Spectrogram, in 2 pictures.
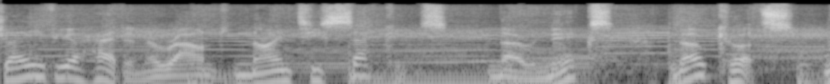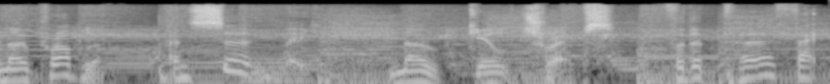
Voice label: matter of fact skull shaver ad

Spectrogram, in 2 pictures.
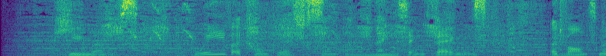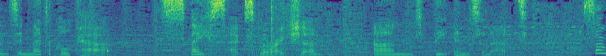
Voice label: corporate

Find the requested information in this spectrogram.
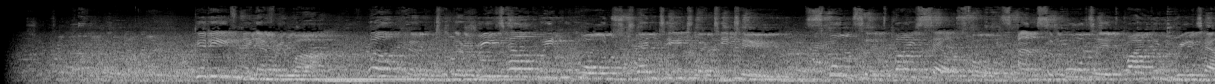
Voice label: voice of god awards; retail week awards

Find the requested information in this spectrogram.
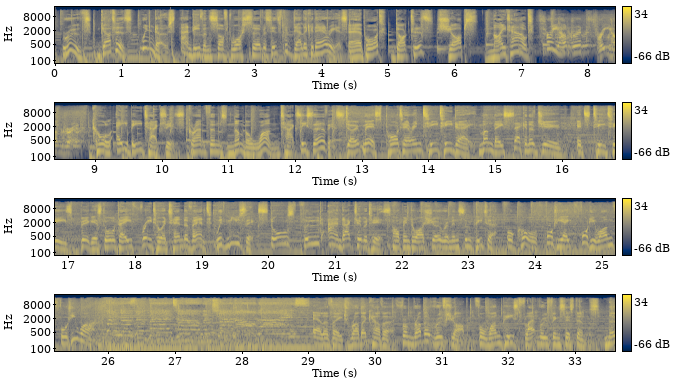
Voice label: commercial, Powerful And Authoritative Voiceover

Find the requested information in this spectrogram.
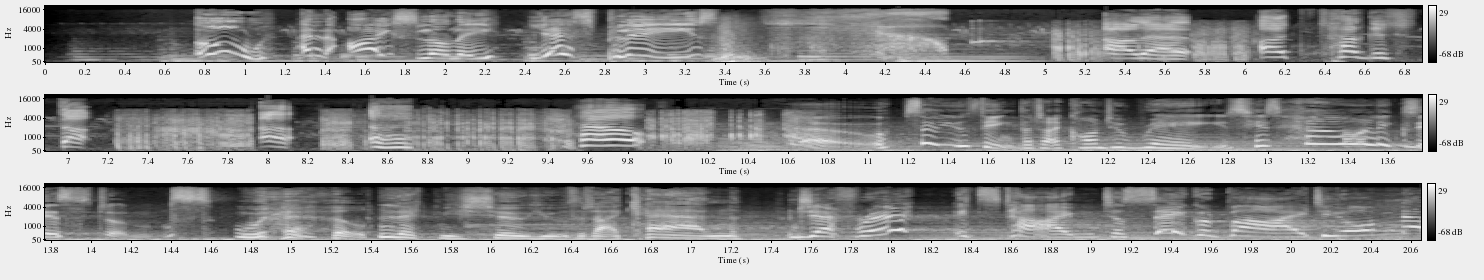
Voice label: character

